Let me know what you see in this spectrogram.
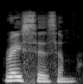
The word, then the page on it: racism: American English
